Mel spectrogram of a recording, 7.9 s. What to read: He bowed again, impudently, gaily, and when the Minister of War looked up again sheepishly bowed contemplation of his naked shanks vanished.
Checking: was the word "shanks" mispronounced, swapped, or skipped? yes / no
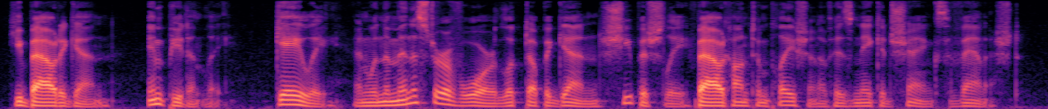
no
